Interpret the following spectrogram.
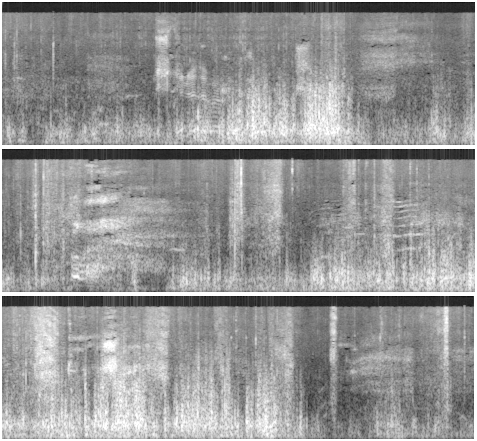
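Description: Wind in a snowstorm buffeting the microphone in gusts, loudest about two seconds in and again from about eight to twelve seconds.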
